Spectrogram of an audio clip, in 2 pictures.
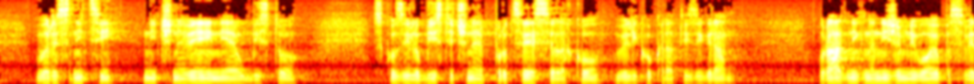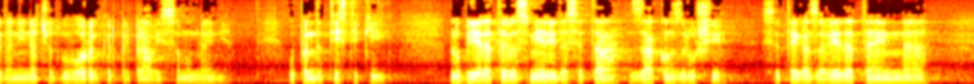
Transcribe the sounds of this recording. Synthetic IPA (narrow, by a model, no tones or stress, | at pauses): ʋəɾɛsnit̪si | nit͡ʃnɛʋeinjɛubiːst̪ʋu | skoːzilɔbist̪it͡ʃnɛpɾɔt̪seːsɛlɐxkoːʋɛlikʰɔkɾat̪iziɡɾan | uɾaːd̪niknaniʒjɛmniʋoːjupasɛʋeːd̪aninət͡ʃɔd̪ɡɔʋoːɾənkɛɾpɾipɾaːʋisamomnɛːnjɛ | uːpamd̪at̪ist̪iki | lɔbiːɾat̪ɛʋəsmeːɾid̪asɛt̪azaːkɔnzɾuʃi | sɛt̪eːɡazaʋeːd̪at̪ɛin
